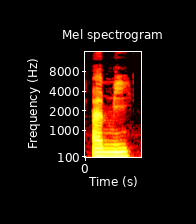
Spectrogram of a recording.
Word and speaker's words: amis: Okay, but then technically you pronounce it the same way. So singular form, ami. Plural form, you add this S, but it's ami as well.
